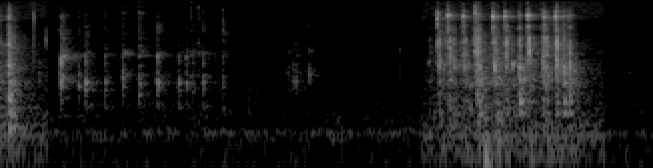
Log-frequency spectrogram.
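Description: Rapid clicking of keys on a computer keyboard as someone looks up a game's playtime on the How Long to Beat website, irregular bursts of typing that pause briefly and then pick up again in a denser flurry, with no talking.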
